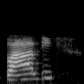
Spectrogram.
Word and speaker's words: Bobbie: My YouTube channel is Bobbie Clark Alexander. That's B-O-B-B-I-E.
